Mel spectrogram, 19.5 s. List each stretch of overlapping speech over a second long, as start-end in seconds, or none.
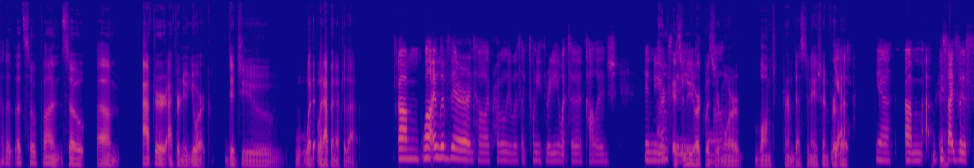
13.1-14.5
